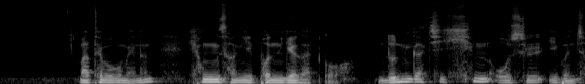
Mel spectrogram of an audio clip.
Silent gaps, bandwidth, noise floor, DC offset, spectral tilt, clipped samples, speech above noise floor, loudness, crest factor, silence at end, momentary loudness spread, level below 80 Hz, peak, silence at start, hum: none; 18 kHz; -64 dBFS; under 0.1%; -7 dB/octave; under 0.1%; 35 dB; -30 LUFS; 18 dB; 0 s; 19 LU; -48 dBFS; -12 dBFS; 0.8 s; none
